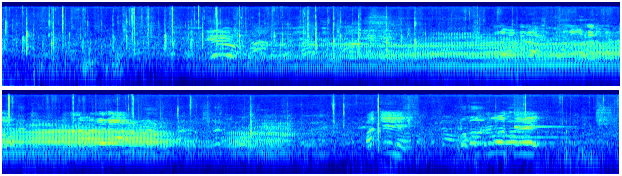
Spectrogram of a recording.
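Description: Spectators' voices, with a steady pitched drone that swells over about six seconds and then drops away.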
